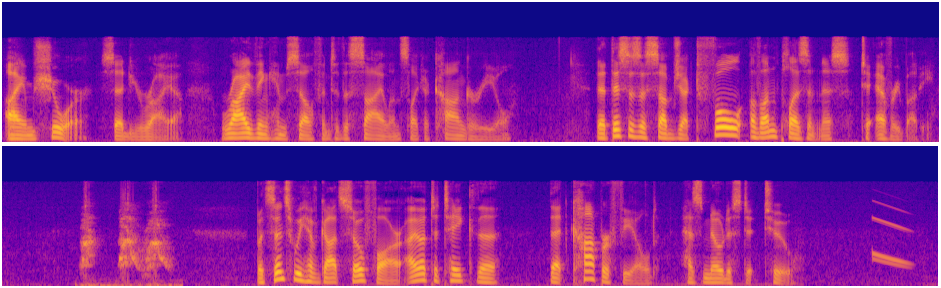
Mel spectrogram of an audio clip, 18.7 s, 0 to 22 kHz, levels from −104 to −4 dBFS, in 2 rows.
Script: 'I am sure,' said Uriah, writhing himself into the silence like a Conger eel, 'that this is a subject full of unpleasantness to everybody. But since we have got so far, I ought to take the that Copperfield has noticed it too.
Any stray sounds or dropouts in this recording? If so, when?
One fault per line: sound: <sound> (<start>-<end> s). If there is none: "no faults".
sound: bark (10.1-11.2 s)
sound: chirp (18.1-18.5 s)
